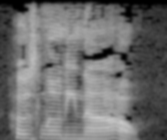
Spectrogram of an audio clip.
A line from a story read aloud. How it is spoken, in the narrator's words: jeered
